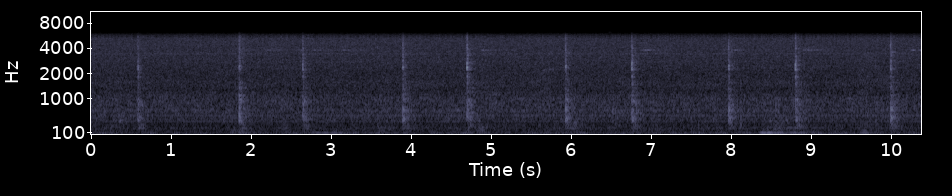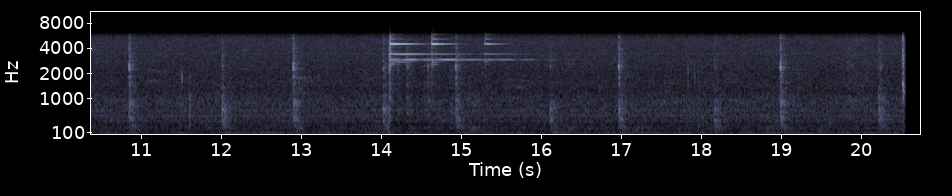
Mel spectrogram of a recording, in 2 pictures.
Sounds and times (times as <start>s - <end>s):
Tick-tock: 2.6s - 2.8s, 3.9s - 4.9s, 5.9s - 6.9s, 10.0s - 10.2s, 12.9s - 13.1s, 18.2s - 19.2s, 19.8s - 20.5s.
